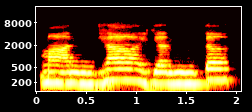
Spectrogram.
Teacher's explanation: Anuswar sound is half na as it is followed by dha of dental varga.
